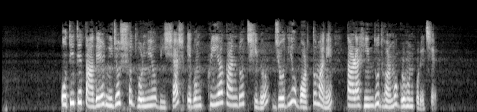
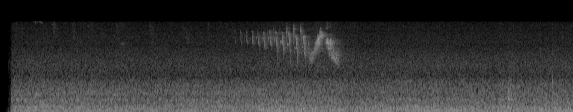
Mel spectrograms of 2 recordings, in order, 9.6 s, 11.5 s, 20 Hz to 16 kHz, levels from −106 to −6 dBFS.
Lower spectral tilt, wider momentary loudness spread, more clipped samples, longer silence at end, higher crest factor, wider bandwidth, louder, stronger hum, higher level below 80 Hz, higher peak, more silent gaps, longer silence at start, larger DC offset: about the same, -4.5 dB/octave vs -5 dB/octave; about the same, 8 LU vs 9 LU; neither; first, 0.85 s vs 0 s; about the same, 16 dB vs 20 dB; about the same, 8 kHz vs 8 kHz; first, -16 LUFS vs -55 LUFS; neither; about the same, -60 dBFS vs -62 dBFS; first, -2 dBFS vs -34 dBFS; neither; first, 1.25 s vs 0.15 s; neither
